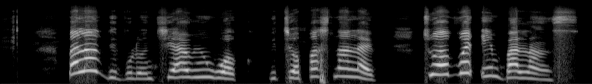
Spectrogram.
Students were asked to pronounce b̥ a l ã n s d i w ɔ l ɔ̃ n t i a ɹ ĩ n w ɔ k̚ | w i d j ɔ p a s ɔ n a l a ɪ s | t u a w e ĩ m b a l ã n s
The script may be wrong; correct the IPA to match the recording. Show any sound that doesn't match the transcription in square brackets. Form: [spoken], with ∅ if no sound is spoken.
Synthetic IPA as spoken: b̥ a l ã n s d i [v] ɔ l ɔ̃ n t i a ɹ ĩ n w ɔ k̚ | w i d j ɔ p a s ɔ n a l a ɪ [f] | t u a [v] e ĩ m b a l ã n s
